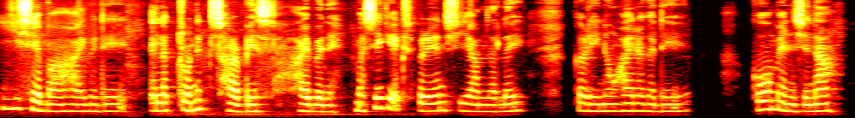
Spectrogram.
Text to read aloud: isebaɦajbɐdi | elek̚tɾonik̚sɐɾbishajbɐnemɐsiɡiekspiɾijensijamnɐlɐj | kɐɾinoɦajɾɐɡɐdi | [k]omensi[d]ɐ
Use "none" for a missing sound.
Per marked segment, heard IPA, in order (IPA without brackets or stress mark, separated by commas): ɡ, n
